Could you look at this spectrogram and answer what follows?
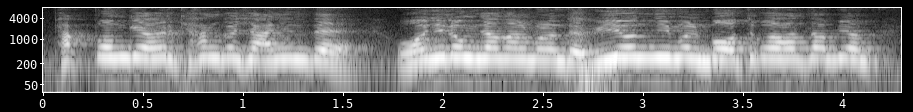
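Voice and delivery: fast, high-pitched protest; heated rebuttal. Real, not acted. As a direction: rush out an indignant objection.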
